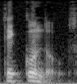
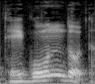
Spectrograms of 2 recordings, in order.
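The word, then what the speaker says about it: テコンドー: テッコンド、そのままですけど、テの後、ゴンっていうのが、そのままつながるから、テゴンドって発音したくなるんだけど、何々県、何々県っていう感じで、こう、いろんな種類があるので、そのゴンがノーになるわけですね。だから、テッコンドというふうに発音しますね。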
